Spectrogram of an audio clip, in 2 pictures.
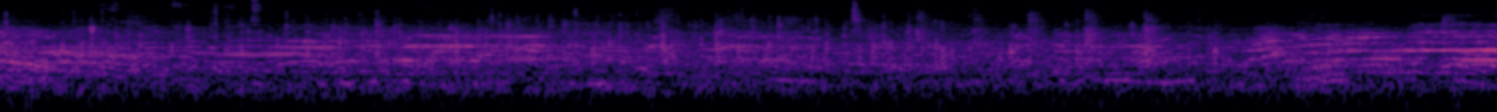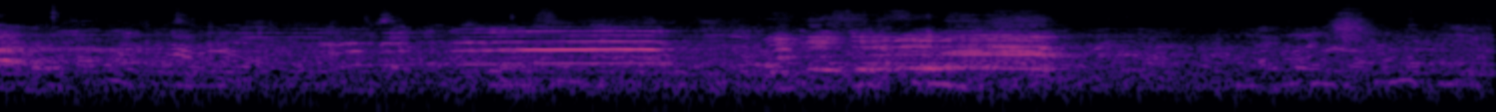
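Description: Rugby players shouting and calling to one another across an open field, with several louder, drawn-out calls midway and near the end.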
